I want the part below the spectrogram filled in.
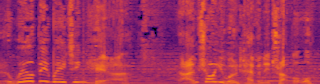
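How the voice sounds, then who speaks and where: A man's voice: high voice, wildly swooping pitch, normal speed, voice pushed up. A man voicing a pompous, bossy quest companion from a video game, declaiming in a grandiose, theatrical way. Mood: bossy, triumphant. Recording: game music behind the voice.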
